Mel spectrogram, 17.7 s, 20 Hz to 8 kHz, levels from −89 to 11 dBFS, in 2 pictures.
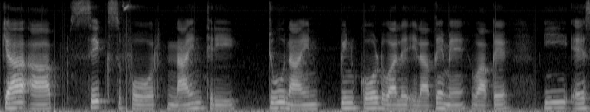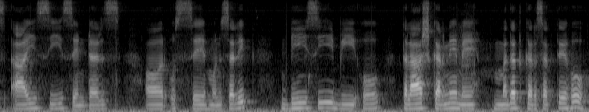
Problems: background sounds at intervals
